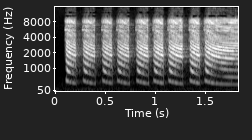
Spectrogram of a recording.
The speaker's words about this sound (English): It's called a rap air horn.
